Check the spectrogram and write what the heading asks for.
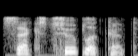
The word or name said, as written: sextuplicate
